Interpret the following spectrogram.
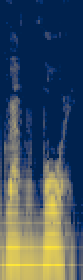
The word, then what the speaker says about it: Grabovoi: Now, this number is called a Gravovo number or Gravovo codes, or you can call it Gravovoy.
